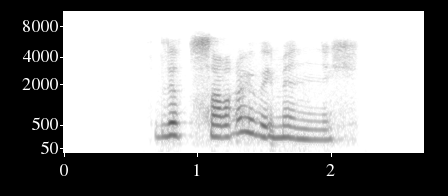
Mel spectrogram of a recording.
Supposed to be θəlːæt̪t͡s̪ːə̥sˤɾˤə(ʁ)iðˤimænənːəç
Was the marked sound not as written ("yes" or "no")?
no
